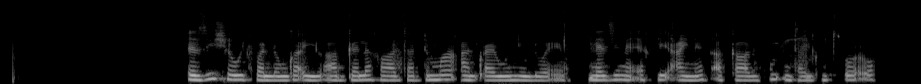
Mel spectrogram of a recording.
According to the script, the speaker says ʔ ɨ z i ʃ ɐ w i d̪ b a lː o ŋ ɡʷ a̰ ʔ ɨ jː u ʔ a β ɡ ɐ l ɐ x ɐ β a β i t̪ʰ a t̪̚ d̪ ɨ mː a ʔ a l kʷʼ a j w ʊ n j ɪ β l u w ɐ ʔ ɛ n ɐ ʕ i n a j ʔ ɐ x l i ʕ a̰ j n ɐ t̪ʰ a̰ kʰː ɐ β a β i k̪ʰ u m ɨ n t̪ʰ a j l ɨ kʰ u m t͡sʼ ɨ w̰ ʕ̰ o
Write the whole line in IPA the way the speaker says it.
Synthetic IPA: ʔ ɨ z i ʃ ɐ w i t̪ b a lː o ŋ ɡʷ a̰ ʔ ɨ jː u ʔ a β ɡ ɐ l ɐ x ɐ β a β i t̪ʰ a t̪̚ d̪ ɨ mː a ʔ a l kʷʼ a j w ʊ n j ɪ β l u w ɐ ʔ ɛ n ɐ z i n a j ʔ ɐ x l i ʕ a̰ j n ɐ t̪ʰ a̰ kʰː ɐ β a β i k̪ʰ u m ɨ n t̪ʰ a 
